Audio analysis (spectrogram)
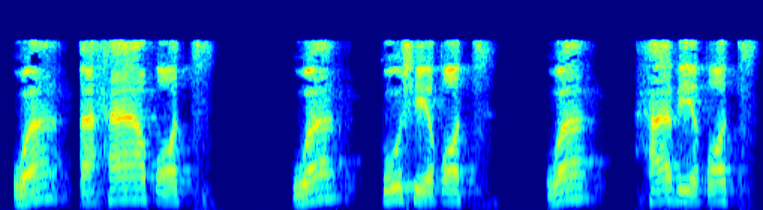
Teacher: يكون الإدغام ناقصا ويبقى إطباق الطاء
